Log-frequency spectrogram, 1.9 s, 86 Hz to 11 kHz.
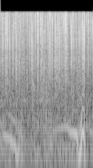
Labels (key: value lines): label: biophony, cascading saw
recorder: SoundTrap 600 or HydroMoth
